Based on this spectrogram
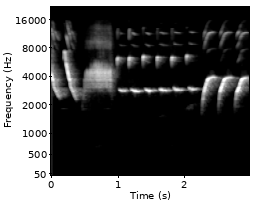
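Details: Luxury-song canary used as a lure for other canaries: swooping downslurs, a harsh buzzy burst, a row of thin ticking notes over a steady whistle, then three loud rising swoops.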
